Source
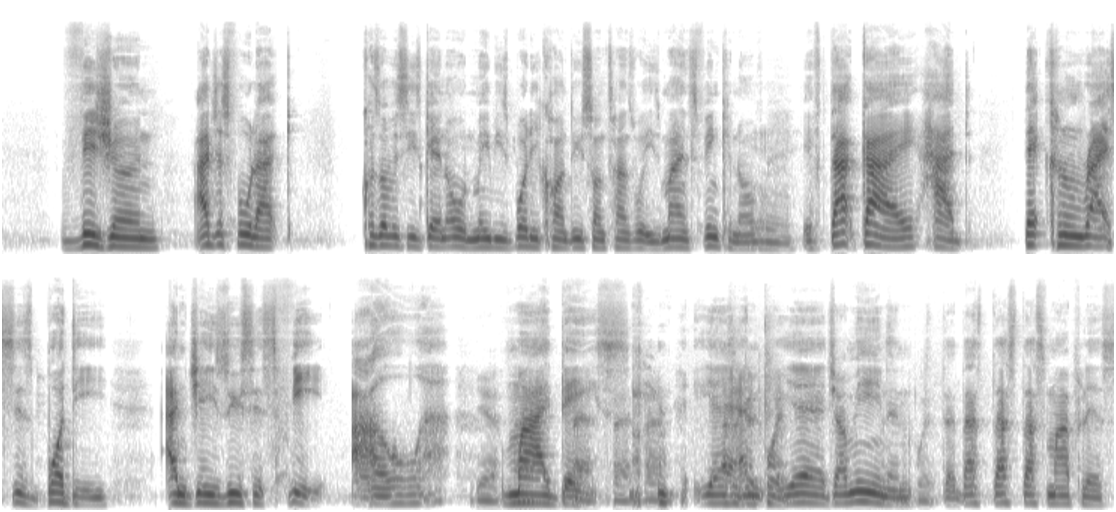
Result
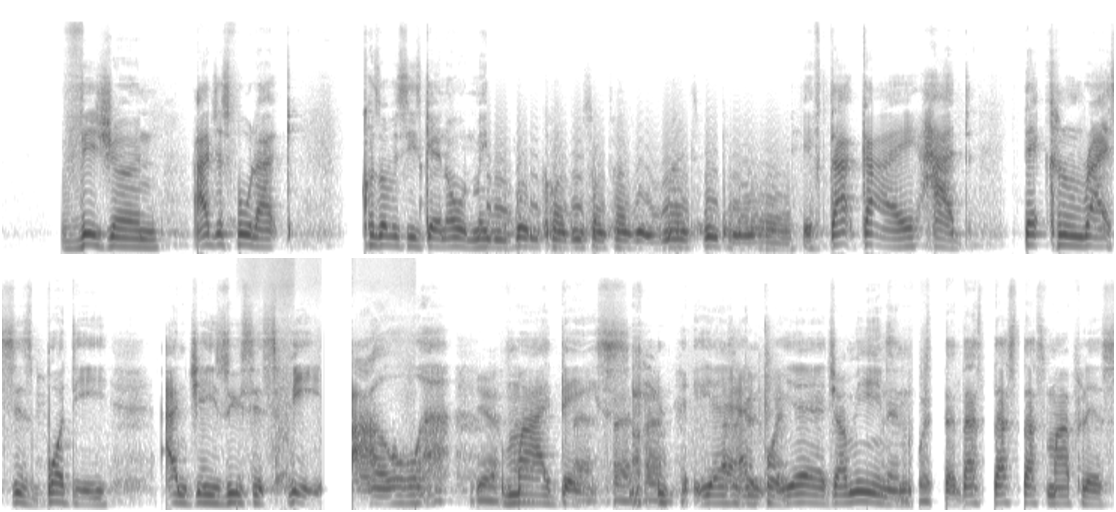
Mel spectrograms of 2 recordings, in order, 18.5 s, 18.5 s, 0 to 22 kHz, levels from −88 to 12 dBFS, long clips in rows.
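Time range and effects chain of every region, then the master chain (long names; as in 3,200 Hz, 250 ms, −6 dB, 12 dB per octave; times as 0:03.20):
0:04.03–0:06.57: each half-wave held at its own peak + resonant band-pass 330 Hz, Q 1.4
0:07.24–0:07.73: low-pass filter 3,400 Hz 6 dB per octave + downward compressor 4 to 1, threshold −28 dBFS
0:11.21–0:12.70: high-pass filter 100 Hz + bit-depth reduction 8 bits, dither none
0:16.46–0:17.86: high-shelf EQ 2,000 Hz +9 dB + noise gate −43 dBFS, range −31 dB
whole clip: noise gate with hold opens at −53 dBFS; drawn EQ curve 150 Hz 0 dB, 210 Hz −13 dB, 340 Hz +12 dB, 610 Hz +6 dB, 970 Hz +5 dB, 1,500 Hz +3 dB, 3,200 Hz +2 dB, 6,200 Hz 0 dB, 8,800 Hz −14 dB, 14,000 Hz 0 dB; downward compressor 4 to 1, threshold −33 dBFS; level +5.5 dB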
